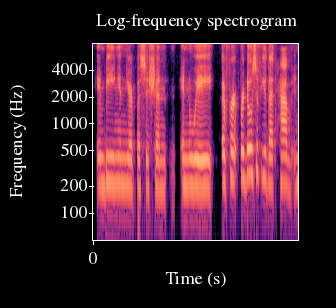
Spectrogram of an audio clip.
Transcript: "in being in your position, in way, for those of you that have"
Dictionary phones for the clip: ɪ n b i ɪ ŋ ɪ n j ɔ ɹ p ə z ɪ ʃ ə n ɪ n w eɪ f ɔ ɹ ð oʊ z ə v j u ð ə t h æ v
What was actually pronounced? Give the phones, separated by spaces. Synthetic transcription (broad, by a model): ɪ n b i ɪ ŋ ɪ n j ɔ ɹ p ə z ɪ ʃ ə n ɪ n w eɪ f ɔ ɹ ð oʊ s ə v j u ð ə t h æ v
